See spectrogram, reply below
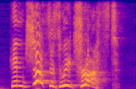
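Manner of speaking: voice cracking. Actor voicing a character hurrying off to a yokai attack, voice cracking. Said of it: "Did not mean to make his voice crack".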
